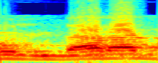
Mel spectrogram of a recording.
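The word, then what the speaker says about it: البَرَد: صغيره فده البرد وماء البرد بفتح الرائي الاحسن تقولي البرد شوفي يقول لك بفتح الراء عشان يعلمك تنطقها ازاي كمان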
